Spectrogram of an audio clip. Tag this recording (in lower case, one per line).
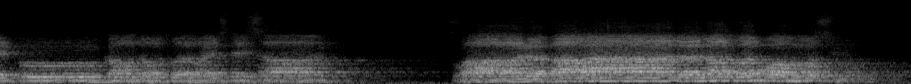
mantra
